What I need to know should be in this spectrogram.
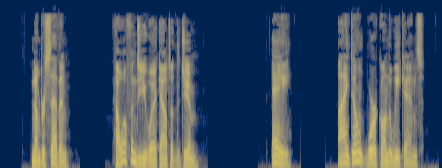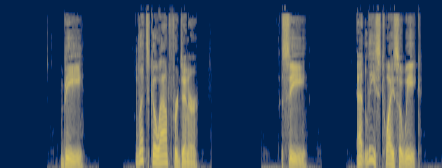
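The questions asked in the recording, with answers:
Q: How often do you work out at the gym?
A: C: At least twice a week.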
